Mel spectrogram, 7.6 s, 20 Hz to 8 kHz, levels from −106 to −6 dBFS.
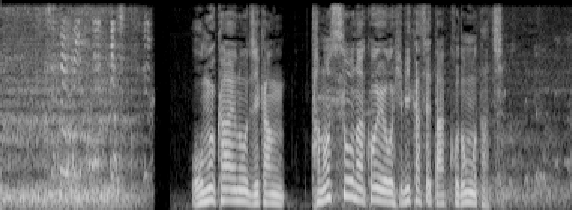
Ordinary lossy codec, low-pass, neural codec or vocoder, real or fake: none; 7.2 kHz; vocoder, 44.1 kHz, 80 mel bands, Vocos; fake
